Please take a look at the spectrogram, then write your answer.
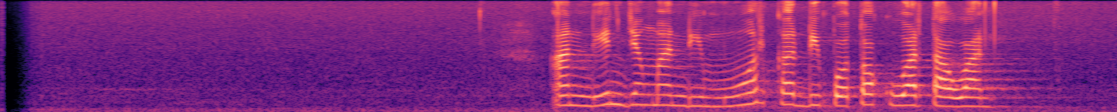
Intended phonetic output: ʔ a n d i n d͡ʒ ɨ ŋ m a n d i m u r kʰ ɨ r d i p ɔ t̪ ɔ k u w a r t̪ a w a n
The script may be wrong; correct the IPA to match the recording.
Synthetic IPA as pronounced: ʔ a n d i n d͡ʒ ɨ ŋ m a n d i m u r k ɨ r d i p ɔ t̪ ɔ k u w a r t̪ a w a n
